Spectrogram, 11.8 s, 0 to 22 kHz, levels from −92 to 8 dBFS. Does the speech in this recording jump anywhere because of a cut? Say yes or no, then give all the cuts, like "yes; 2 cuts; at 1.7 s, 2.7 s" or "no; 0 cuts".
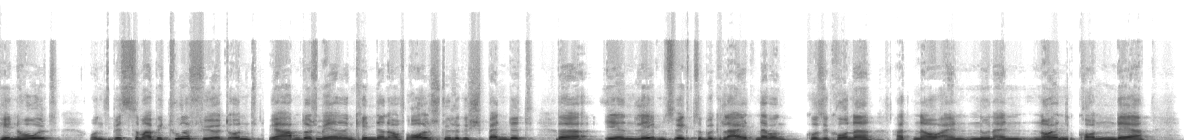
yes; 7 cuts; at 1.1 s, 2.6 s, 3.2 s, 4.0 s, 5.6 s, 8.9 s, 10.7 s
